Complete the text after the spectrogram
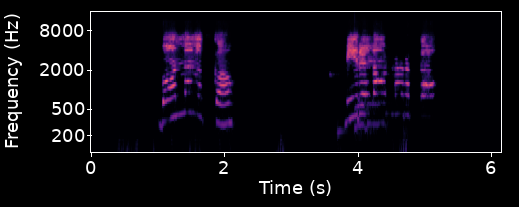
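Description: A young girl speaks through an online call.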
